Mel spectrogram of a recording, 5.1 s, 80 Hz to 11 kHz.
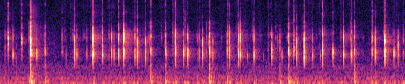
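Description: Rapid typing with bare fingertips on a compact modded mechanical keyboard with white PBT plastic keycaps and lubed switches, set solidly on a desk. About 32 short, dry key clacks in quick, uneven succession, each with a bright, clicky top around 2.9 kHz, little low end and no ring after each press.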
